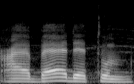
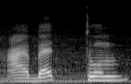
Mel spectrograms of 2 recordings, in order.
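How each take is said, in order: First: The d bounces with a vowel before t. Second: The d merges straight into the t. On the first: The speaker calls it wrong. "tidak boleh dibaca" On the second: The speaker calls it right. "dihilangkan sifat qalqalahnya"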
